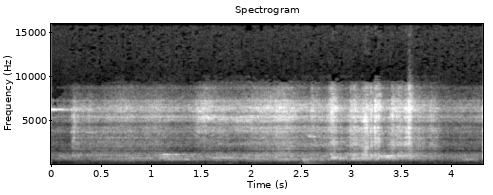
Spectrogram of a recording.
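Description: Faint background voices and music at low level, with no clear nearby speech.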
